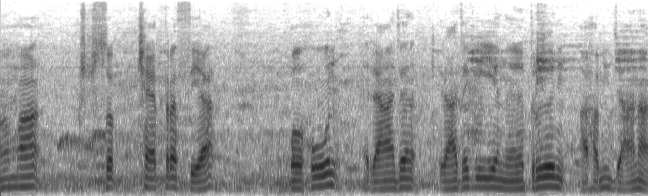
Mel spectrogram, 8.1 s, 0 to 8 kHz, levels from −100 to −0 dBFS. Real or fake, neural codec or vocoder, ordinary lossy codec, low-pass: fake; codec, 16 kHz, 8 kbps, FreqCodec, larger model; none; none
